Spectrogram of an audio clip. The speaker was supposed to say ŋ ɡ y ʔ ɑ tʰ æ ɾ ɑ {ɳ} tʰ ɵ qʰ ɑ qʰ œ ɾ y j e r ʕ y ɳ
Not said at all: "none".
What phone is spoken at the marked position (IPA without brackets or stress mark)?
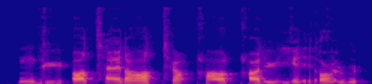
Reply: none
